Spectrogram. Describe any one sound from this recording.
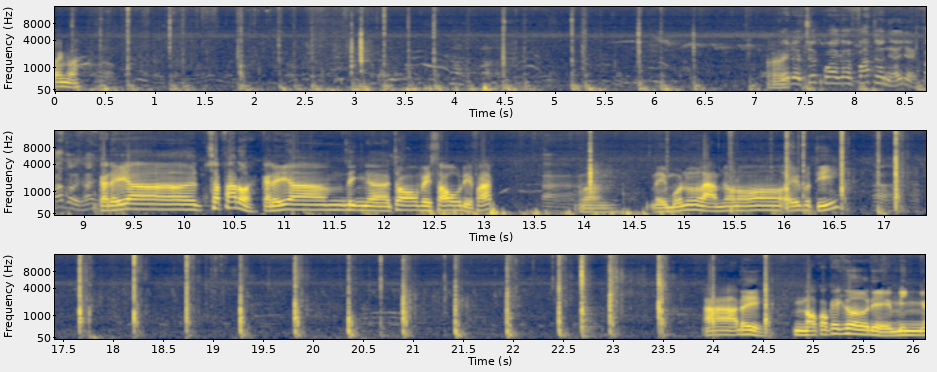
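Wooden poles thud rhythmically into packed earth.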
